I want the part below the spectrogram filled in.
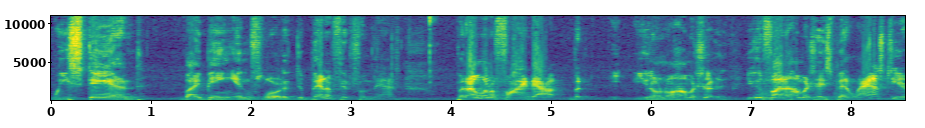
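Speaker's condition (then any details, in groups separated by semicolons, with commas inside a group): No condition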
